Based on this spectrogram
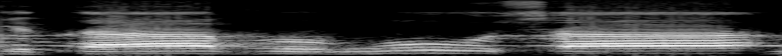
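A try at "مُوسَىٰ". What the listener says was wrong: موسیٰ لمبا کرنا ہے، مد اصلی ہے، مد بدل کی وجہ سے آگے حمزہ آ گیا، موسیٰ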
